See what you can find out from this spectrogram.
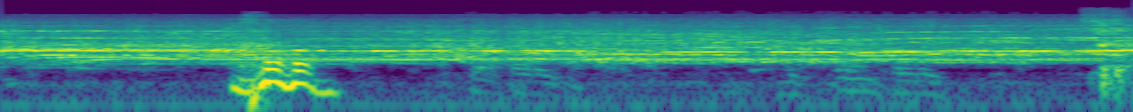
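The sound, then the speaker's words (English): An audience breaks into sustained applause in answer to a question asking whether they believe they are being hurt by secondhand smoke: a dense steady clatter of many hands fills the whole stretch, with a few shouts and voices rising underneath. “Would you just applaud if you believe that you're being hurt by secondhand smoke now?”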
